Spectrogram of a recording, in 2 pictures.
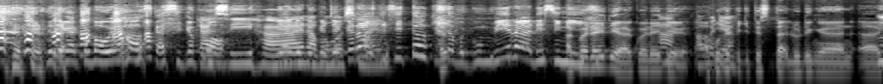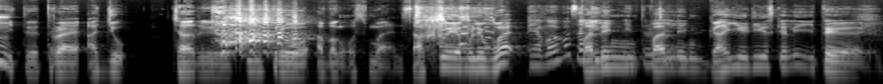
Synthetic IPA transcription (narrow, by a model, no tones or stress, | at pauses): diət̪aɡakəmaweɦawskaʔsiŋɡapɔiɦaaəbəkəd͡ʒakəɾasdisit̪ukiəbəɡumbiɾadisinaĩkuadadiəakuadaidiəa̰pəkat̪əkit̪əsə̥t̪aʔ̚ludəŋanəkit̪ət̪ɾajad͡ʒʊʔ | t͡ʃaɾəint̪ɾoabaŋɔ̰smã̰nsapəjaŋmulɛhbuat̪̚jabamaspalɪŋpalɪŋɡajədiəsə̥kalikit̪ə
